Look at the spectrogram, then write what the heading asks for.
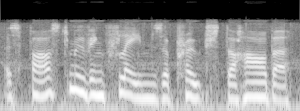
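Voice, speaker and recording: A woman's voice: on the low side, measured pace. Woman correspondent on a muffled radio relay. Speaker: news correspondent. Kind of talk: scripted news report. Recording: muffled, lightly noisy shortwave radio relay.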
